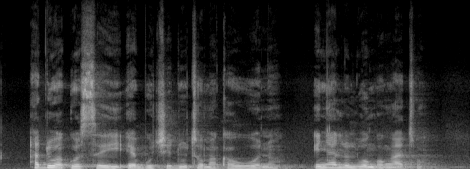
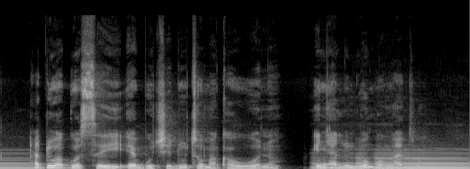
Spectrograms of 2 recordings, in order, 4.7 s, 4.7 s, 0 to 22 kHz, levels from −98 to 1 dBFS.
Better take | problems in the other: first | noise reduction (neural mask model RNNoise)

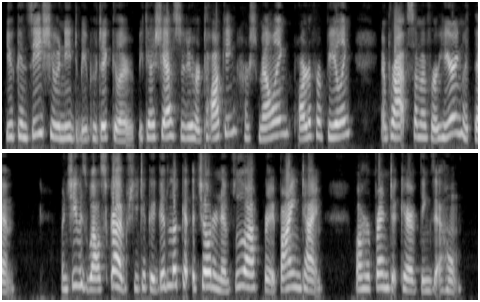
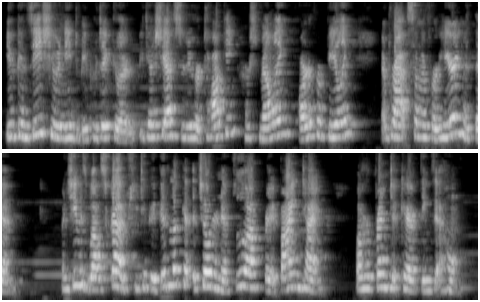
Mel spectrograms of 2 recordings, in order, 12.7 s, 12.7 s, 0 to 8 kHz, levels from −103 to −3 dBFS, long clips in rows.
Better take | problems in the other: first | noise reduction (classical method WPE with log-MMSE)

